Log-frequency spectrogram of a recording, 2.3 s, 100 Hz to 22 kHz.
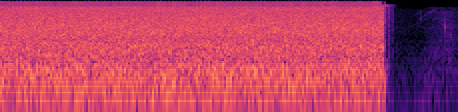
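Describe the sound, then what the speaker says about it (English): Noise oscillator of a Mela 5 synthesizer hisses as steady, loud broadband static for about two seconds, then cuts off abruptly into near silence. "And we have also a noise oscillator if you want to do"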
